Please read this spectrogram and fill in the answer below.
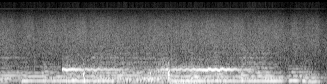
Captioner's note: pulsating sound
